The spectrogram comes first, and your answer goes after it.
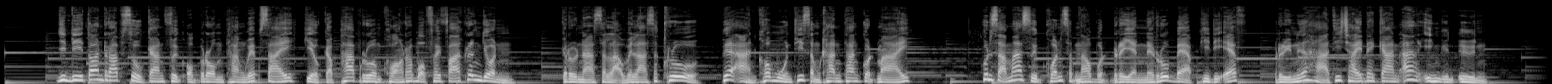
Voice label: Thai formal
